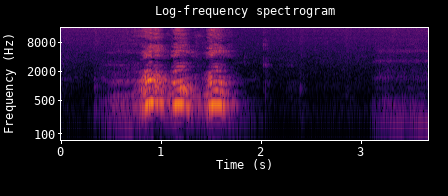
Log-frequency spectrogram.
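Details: Otterhound–Spinone cross male dog protesting that his seat was taken: three loud, drawn-out yowling barks close together, followed by a quiet low grumble.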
